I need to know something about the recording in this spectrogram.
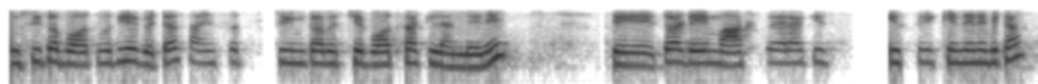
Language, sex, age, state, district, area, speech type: Punjabi, female, 30-45, Punjab, Barnala, urban, conversation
